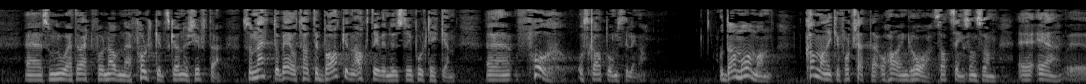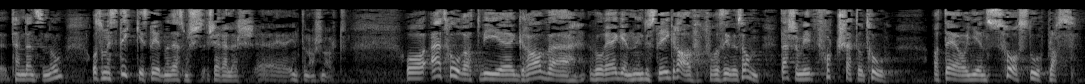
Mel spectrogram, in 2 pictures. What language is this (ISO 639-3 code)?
nno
